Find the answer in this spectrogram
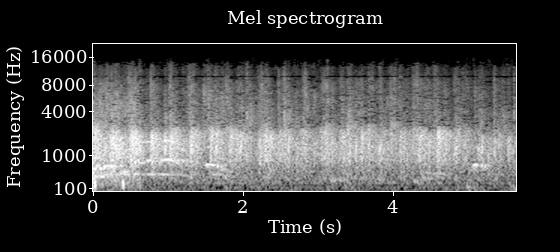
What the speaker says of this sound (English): Please give me a hand in welcoming warmly Reverend Christina Garza.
